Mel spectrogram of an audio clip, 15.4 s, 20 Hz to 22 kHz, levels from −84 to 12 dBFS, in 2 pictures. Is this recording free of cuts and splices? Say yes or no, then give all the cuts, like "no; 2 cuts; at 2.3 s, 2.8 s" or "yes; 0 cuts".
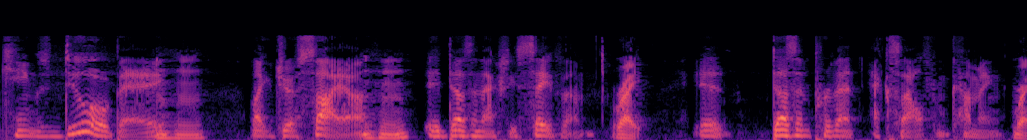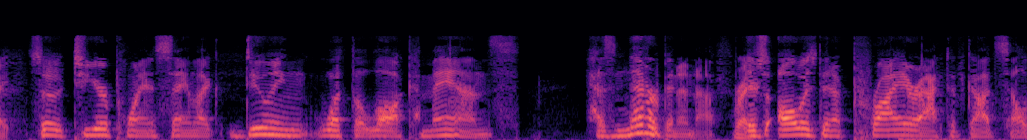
yes; 0 cuts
